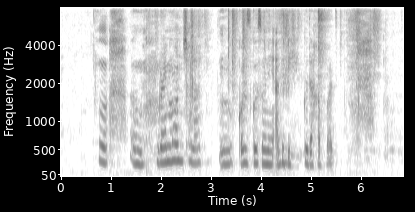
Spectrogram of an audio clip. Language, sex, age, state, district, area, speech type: Assamese, female, 18-30, Assam, Kamrup Metropolitan, urban, spontaneous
